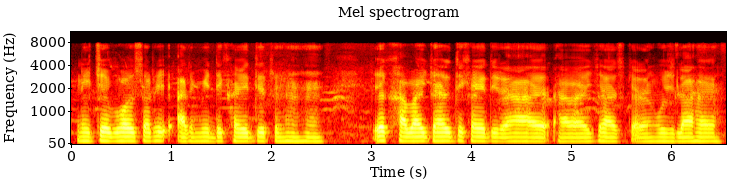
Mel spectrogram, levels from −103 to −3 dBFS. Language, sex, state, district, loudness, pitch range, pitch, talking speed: Hindi, male, Bihar, Patna, -20 LUFS, 115-125 Hz, 120 Hz, 190 wpm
